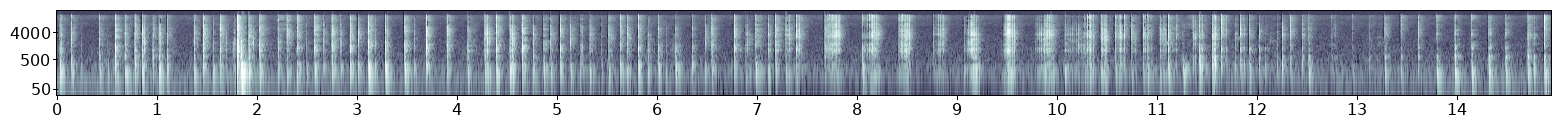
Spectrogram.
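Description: Fingertips and nails rapidly tap and scratch a small framed diamond painting board covered in plastic resin rhinestone drills. The result is a dense run of crisp, dry clicks with a bright, gritty texture, each dying away almost instantly. The clicks ease briefly near the twelve-second mark, then resume at a steady pace.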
